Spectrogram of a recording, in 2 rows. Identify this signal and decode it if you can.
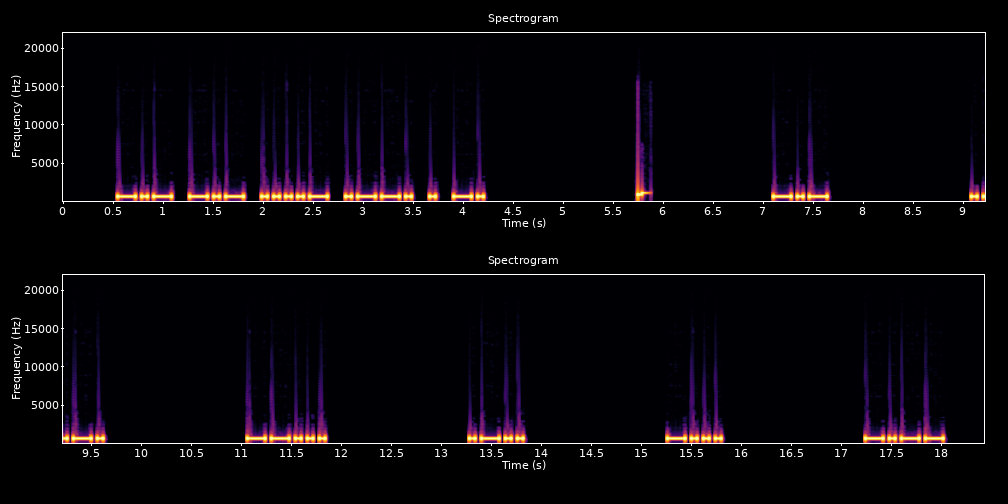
Morse code, heard as a keyed tone, about 20 wpm, spaced as for 9 wpm, 700 Hz. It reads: KK4PEN KF7LBY
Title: USA Call Signs - 6 Characters - 8x Character Spacing - 20wpm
